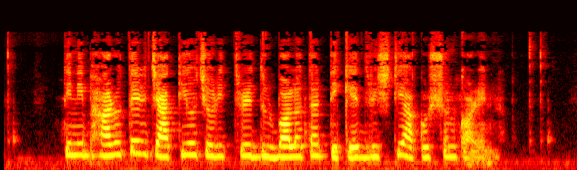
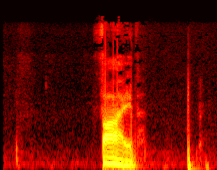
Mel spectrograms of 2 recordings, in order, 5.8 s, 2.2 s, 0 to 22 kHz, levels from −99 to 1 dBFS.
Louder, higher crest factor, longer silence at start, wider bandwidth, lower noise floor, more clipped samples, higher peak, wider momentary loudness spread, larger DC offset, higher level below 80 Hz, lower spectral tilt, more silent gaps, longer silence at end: about the same, -23 LUFS vs -21 LUFS; about the same, 20 dB vs 22 dB; second, 0.1 s vs 1 s; second, 11.5 kHz vs 14 kHz; second, -55 dBFS vs -67 dBFS; neither; about the same, -4 dBFS vs -4 dBFS; second, 9 LU vs 21 LU; neither; second, -60 dBFS vs -40 dBFS; second, -3 dB/octave vs -7.5 dB/octave; neither; first, 0.8 s vs 0.25 s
